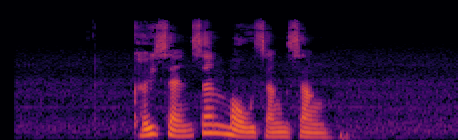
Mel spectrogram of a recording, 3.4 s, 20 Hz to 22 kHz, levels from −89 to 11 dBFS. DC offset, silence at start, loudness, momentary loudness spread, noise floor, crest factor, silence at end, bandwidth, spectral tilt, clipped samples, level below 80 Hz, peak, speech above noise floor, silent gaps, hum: under 0.1%; 1 s; -26 LUFS; 8 LU; -59 dBFS; 20 dB; 0.85 s; 13 kHz; -5 dB/octave; under 0.1%; -74 dBFS; -8 dBFS; 34 dB; none; none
